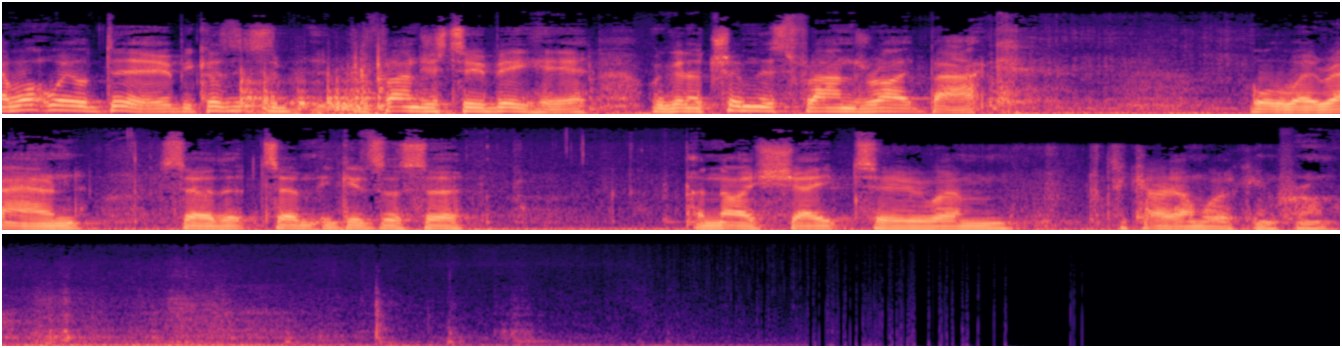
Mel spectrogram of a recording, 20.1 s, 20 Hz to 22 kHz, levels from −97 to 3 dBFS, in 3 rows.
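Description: At 11.09 s the adaptive stream switched to a lower bitrate for two seconds, until 13.09 s. The quality changes abruptly, with no gap: nothing remains above 8.6 kHz, and the treble turns dull, which points to a drop from about 64 to 12 kbit/s Opus.

From 14.34 s a fade stage truncates without dither, which fits about 9-bit resolution, producing truncation distortion on the fade. The fade-out itself runs from about 14.3 s to 20.1 s, but its quiet tail turns gritty, and from 15.91 s to the end it is at its worst.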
